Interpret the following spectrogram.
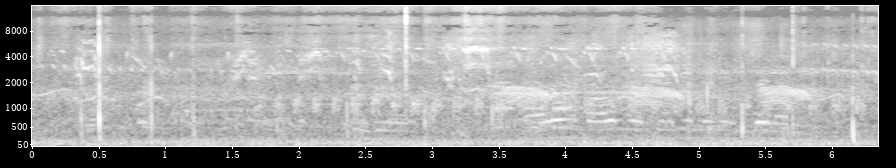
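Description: Background bird calls: short, repeated pitched notes, thickest in the second half. A few sharp knocks, the loudest about half a second in.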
